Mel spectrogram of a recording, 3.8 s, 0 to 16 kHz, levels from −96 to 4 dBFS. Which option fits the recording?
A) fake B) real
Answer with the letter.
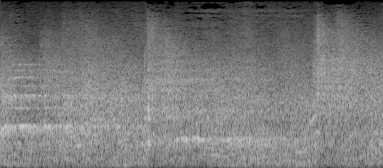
B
